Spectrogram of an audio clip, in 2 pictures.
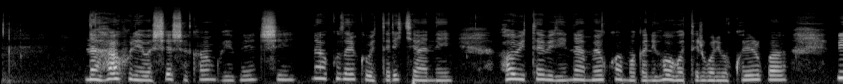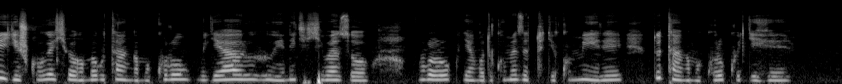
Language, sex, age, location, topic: Kinyarwanda, female, 25-35, Kigali, health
